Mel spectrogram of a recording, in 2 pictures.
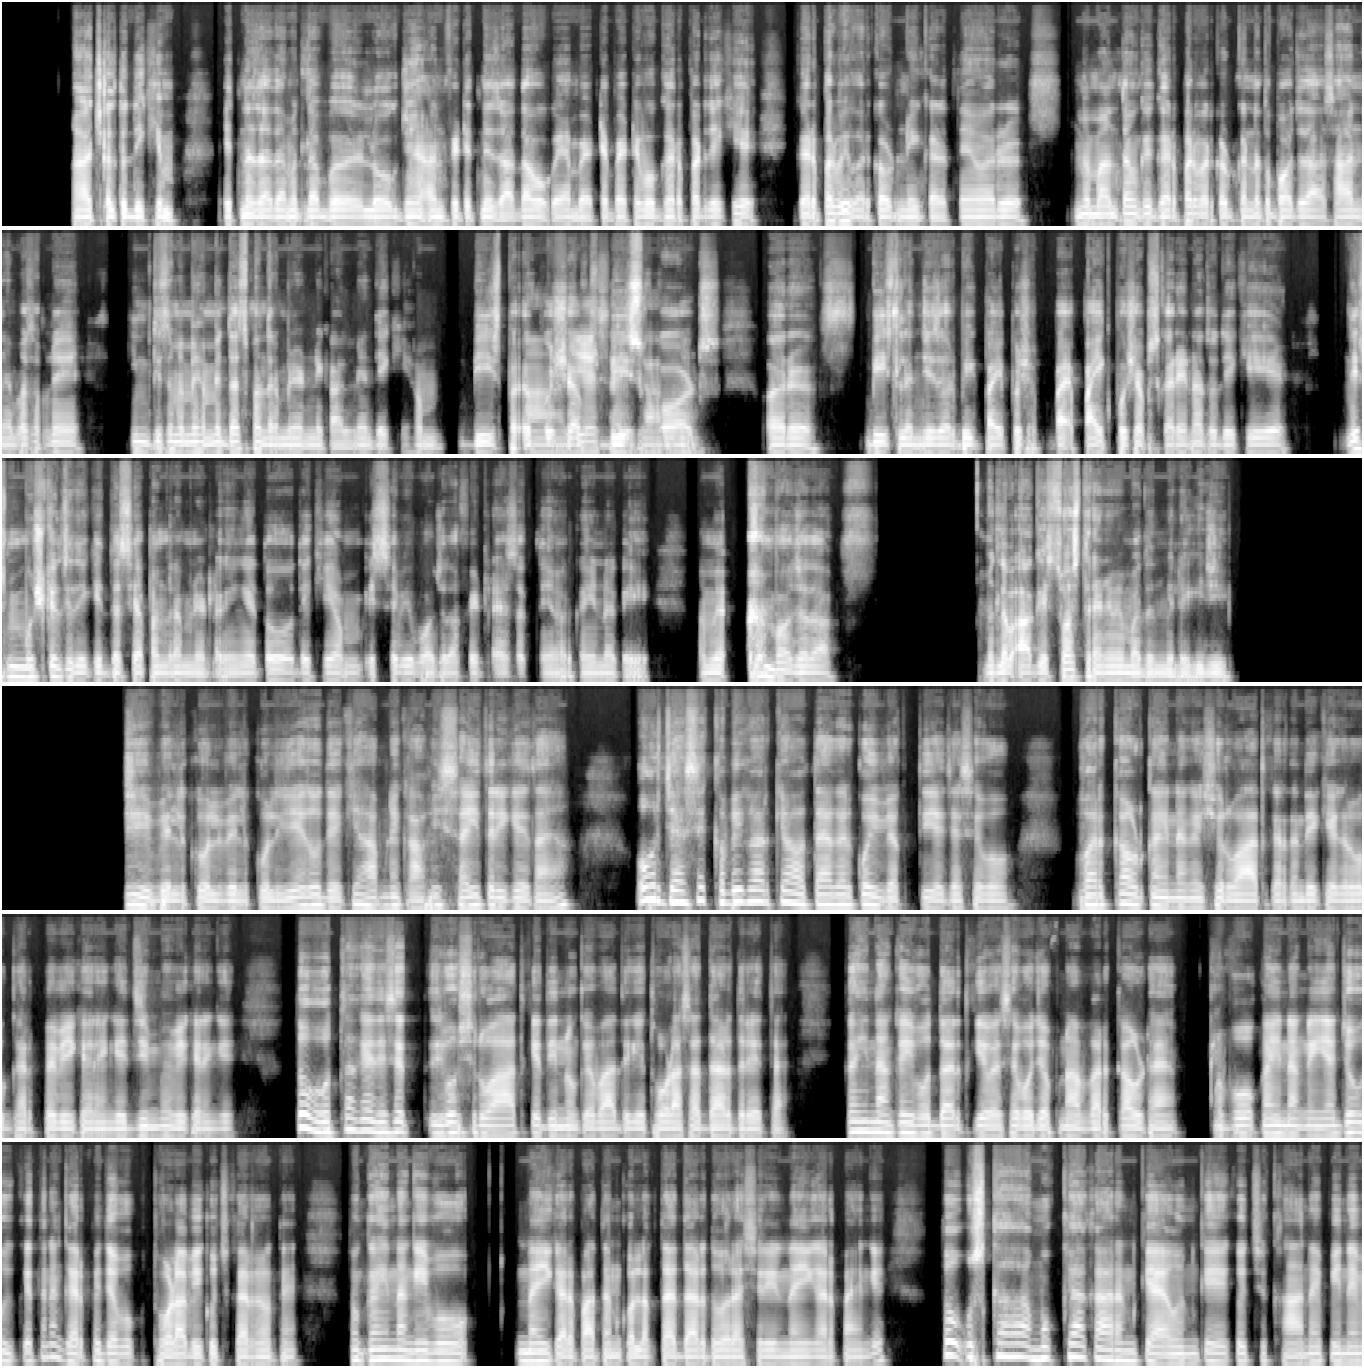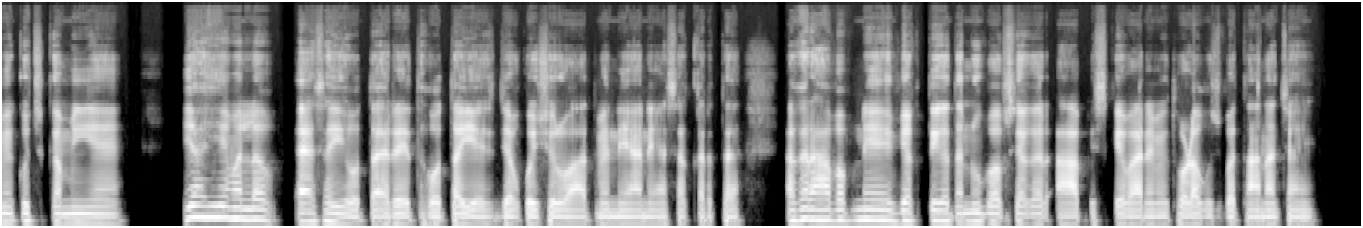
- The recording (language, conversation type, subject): Hindi, podcast, घर पर बिना जिम जाए फिट कैसे रहा जा सकता है?
- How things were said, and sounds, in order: in English: "अनफिट"; in English: "वर्कआउट"; in English: "वर्कआउट"; in English: "पुशअप्स"; in English: "स्क्वाट्स"; in English: "लंजेस"; in English: "पाइ पुशअप पाइक पुशअप्स"; in English: "फ़िट"; throat clearing; in English: "वर्कआउट"; in English: "वर्कआउट"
